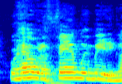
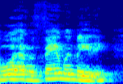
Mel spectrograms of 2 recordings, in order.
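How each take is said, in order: First: Louder, fast call; loud announcement. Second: Said in the usual way. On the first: Retold or imitated. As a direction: announce it loudly and quickly. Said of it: "I yell". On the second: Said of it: "So I'm like".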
